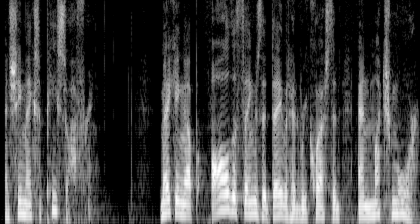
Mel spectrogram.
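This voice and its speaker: A man with a voice on the high side preaches a sermon a little slowly, retelling scripture as animated storytelling. He acts out the voices of its characters as he goes.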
